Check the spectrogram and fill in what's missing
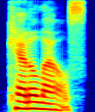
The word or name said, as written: Canellales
